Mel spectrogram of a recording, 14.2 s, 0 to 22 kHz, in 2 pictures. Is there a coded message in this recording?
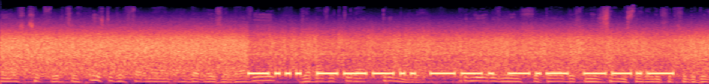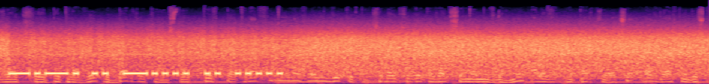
Yes: Morse code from 2.4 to 10.0 s, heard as a keyed tone, hand-sent with a bug key, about 23 wpm, 520 Hz, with radio static. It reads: B8GKQ CI6I5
